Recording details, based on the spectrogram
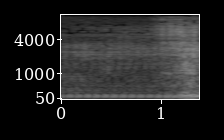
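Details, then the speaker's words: No-start car diagnosed with basic tools, after fixing missing spark: quick, even low thump then smooth pickup on a throttle blip; runs cleanly, though the throttle cable sticks badly. "so we are just missing spark on throttle cable's sticking [Music] all right well there we go runs like a champ"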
